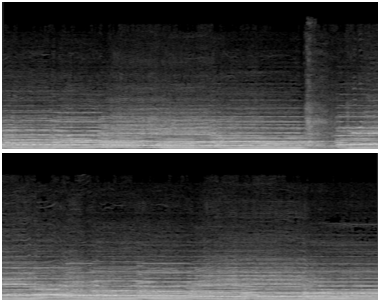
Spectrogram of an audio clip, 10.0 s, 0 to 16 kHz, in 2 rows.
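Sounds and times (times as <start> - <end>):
sacred choir with instruments: 0.0 - 10.0.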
